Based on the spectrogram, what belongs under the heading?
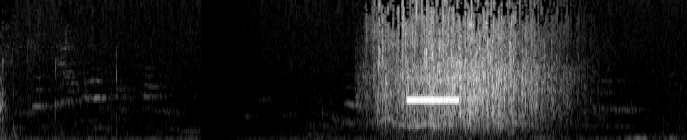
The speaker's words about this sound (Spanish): Me he liado, me he liado y he puesto aquí aplausos, tomas falsas, ya no sé qué he puesto.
